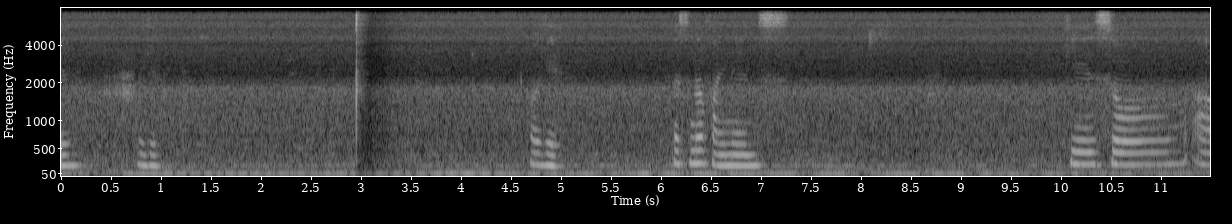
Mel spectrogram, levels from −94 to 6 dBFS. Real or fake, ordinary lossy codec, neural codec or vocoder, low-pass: real; none; none; 7.2 kHz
